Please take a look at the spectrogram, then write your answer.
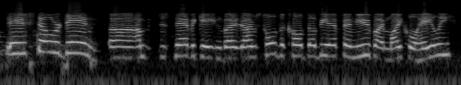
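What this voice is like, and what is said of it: Delaware accent. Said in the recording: “Excuse my accent. It's a Delaware accent”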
